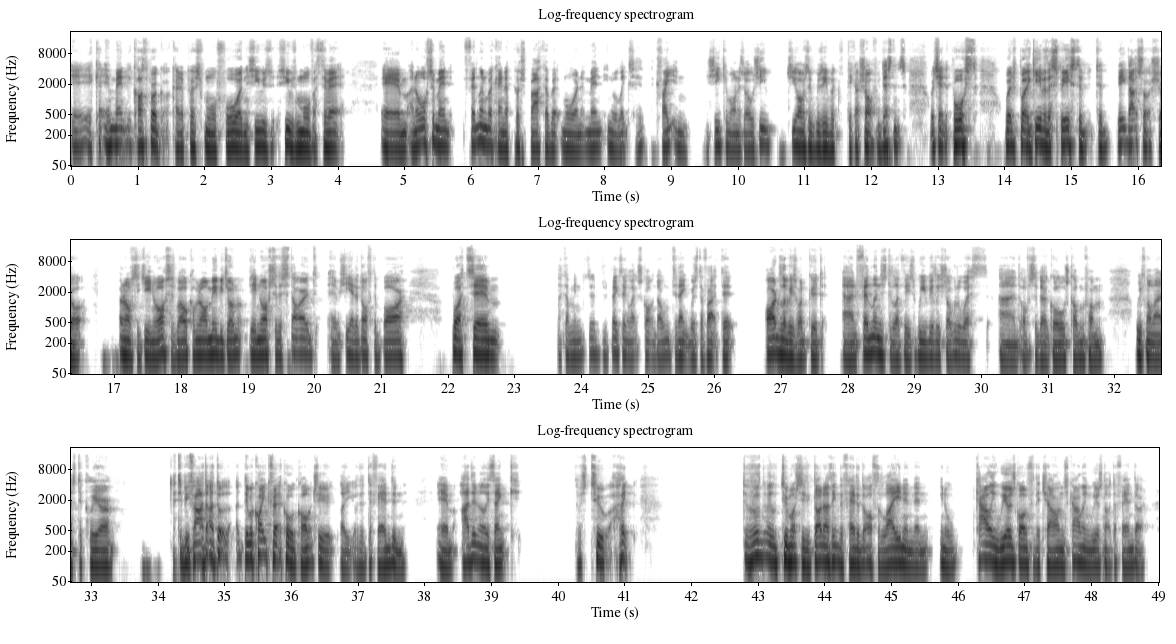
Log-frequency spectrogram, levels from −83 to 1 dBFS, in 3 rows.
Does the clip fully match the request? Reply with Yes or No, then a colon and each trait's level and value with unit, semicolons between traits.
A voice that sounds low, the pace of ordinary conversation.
No: low, 110 Hz; fast, 235 wpm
